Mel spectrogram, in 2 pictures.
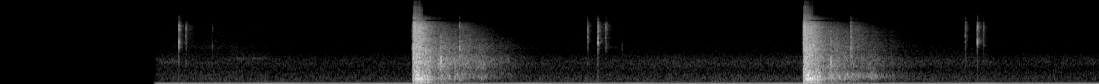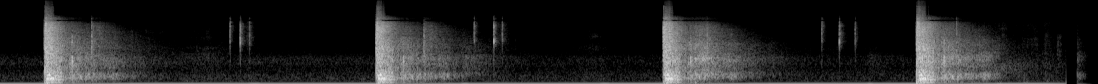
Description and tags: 44 black powder
Six shots from a Rogers & Spencer black powder revolver. The clicks are the hammer being cocked; the sharp "thwack" after each report is the sound of the lead ball penetrating the wooden target holder and entering the sand butt!
cal, report, black, revolver, bang, pistol, gunshot, powder, 44, explosion, gun, remington, 1858, shooting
